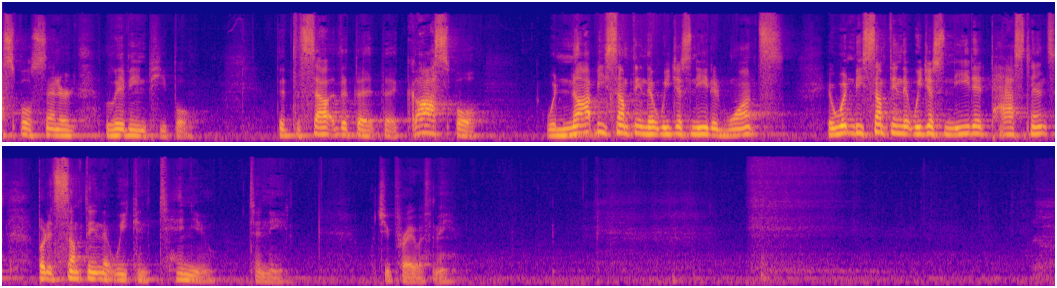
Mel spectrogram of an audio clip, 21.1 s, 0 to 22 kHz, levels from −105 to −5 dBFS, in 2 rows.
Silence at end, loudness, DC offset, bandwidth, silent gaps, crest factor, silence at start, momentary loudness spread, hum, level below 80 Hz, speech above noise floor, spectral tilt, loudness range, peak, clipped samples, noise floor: 2.85 s; -29 LUFS; under 0.1%; 17 kHz; none; 22 dB; 0 s; 18 LU; none; -64 dBFS; 32 dB; -5.5 dB/octave; 17 LU; -10 dBFS; under 0.1%; -61 dBFS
